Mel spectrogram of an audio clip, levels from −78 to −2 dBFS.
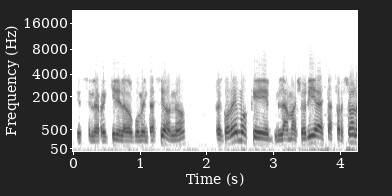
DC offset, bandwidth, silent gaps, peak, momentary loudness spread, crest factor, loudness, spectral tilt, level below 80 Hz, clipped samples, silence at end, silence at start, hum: under 0.1%; 9 kHz; none; -20 dBFS; 6 LU; 12 dB; -31 LUFS; -4.5 dB/octave; -64 dBFS; under 0.1%; 0 s; 0.05 s; none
